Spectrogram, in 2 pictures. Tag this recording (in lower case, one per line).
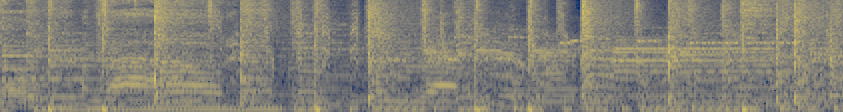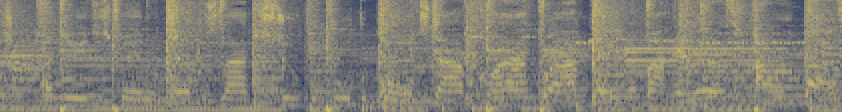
music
